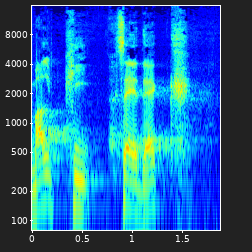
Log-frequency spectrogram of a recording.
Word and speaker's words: Melchisedek: Hier übersetzt also Paulus, der ja der Autor ist des Hebräerbriefes, wie wir schon gesehen haben in früheren Bibelstudientagen, er übersetzt Melchisedek. Hebräisch ausgesprochen Malchisedek, das heißt König der Gerechtigkeit.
